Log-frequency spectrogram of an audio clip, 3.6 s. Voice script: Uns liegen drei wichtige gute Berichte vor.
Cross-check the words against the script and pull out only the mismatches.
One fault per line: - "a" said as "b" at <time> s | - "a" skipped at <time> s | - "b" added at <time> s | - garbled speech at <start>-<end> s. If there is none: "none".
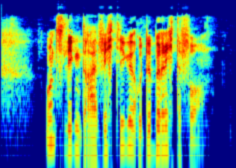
none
